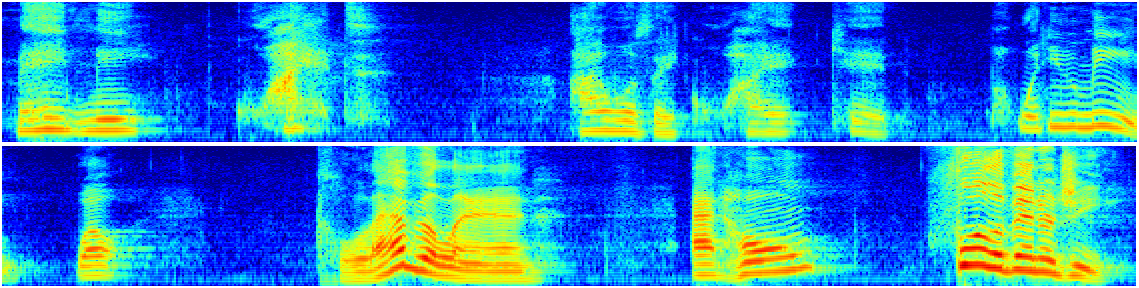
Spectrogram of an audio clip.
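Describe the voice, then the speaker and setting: A man from Haiti who grew up speaking Haitian Creole delivers a motivational club speech. His voice sits high and leaps around in pitch, jumping from near shouts to soft, hushed lines. He asks questions to the room and then answers them himself. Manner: dramatic, swings between loud and hushed, rhetorical questions. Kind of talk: prepared inspirational speech.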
